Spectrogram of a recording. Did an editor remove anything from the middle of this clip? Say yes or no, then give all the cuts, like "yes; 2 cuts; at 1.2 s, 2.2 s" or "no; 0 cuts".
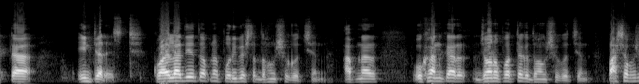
yes; 1 cut; at 1.4 s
